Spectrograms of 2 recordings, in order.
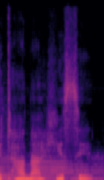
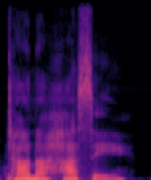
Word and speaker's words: Ta-Nehisi: By Ta-Nehisi, no, sorry, I knew I'd get this wrong. Ta-Nehisi Coates.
